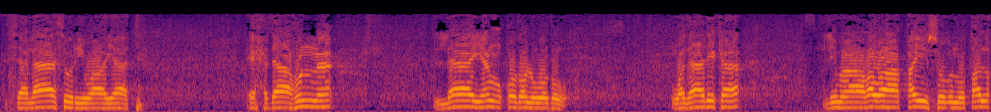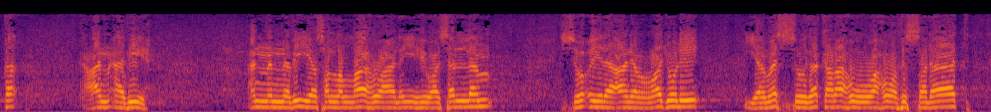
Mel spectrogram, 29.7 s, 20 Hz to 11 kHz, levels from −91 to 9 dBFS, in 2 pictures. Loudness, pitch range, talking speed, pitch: -17 LUFS, 160-175 Hz, 55 wpm, 165 Hz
